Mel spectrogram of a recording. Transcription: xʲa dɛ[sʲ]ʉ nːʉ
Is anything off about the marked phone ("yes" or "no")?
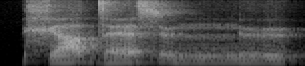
yes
